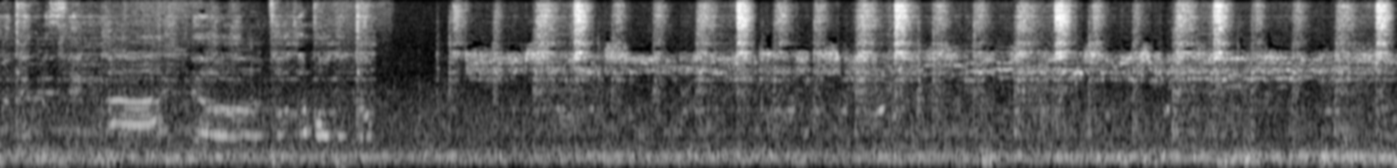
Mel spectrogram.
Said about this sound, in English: It's back way to the shopping center. No one ever takes it. Except for, like, the handful of cars that are taking it with me right now.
